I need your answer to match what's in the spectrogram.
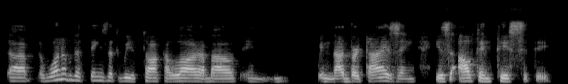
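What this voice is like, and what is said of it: Heavy foreign accent. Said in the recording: “You can hear my heavy accent.”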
